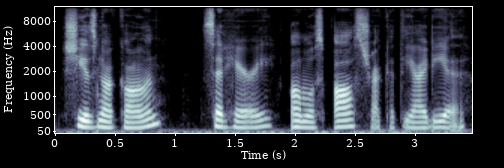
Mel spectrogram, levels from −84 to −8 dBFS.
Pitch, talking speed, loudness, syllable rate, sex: 165 Hz, 205 wpm, -18 LUFS, 5.2 syllables/s, female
